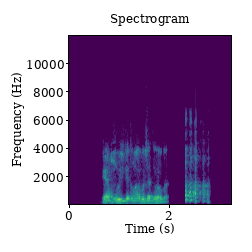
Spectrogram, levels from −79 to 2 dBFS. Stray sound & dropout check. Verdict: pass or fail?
fail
